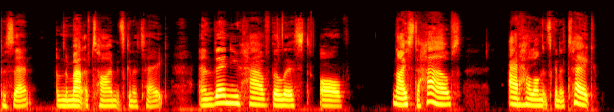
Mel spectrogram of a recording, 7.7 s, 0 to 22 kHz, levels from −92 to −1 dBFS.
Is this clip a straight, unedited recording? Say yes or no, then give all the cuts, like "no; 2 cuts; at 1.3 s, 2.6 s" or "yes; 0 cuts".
yes; 0 cuts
